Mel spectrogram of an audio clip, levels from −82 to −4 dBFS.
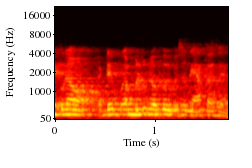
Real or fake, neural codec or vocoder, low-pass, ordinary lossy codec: real; none; 7.2 kHz; none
